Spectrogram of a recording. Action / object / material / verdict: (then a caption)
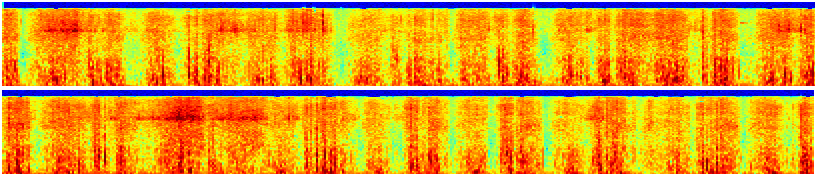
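scrape / woven textile rug / woven fabric / none. Fingertips and nails scratch across the textured surface of a woven fabric rug lying flat. The result is a steady run of rough, rasping strokes, each a short burst of dry friction noise. They are weighted toward the low and middle range, with little brightness on top.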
